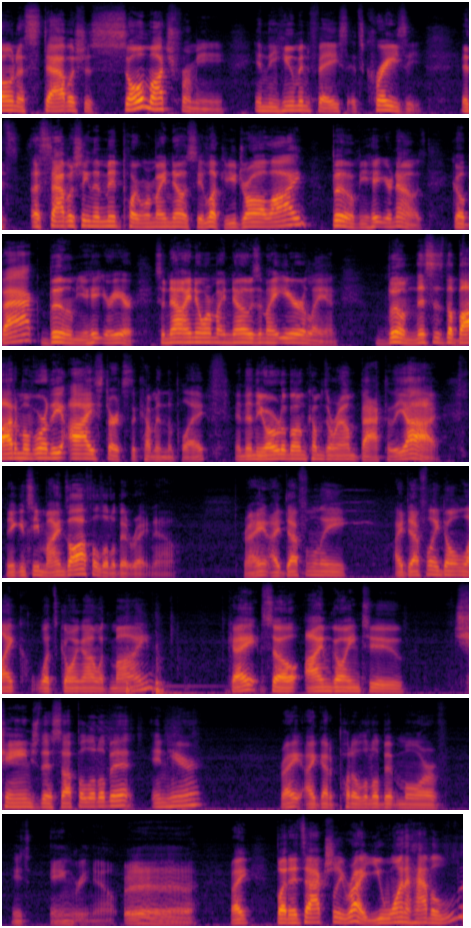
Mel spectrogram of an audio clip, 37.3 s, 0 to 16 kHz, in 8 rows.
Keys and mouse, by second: 21.8 typing, 23.8 space, 25.0-26.5 typing, 26.2 ctrl+right click, 26.6-35.1 drag, 35.1 typing.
